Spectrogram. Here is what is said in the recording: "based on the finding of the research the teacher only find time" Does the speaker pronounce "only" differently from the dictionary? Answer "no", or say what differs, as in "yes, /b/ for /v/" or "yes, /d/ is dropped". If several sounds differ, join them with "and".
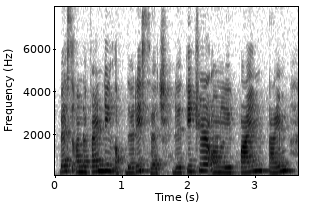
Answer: no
